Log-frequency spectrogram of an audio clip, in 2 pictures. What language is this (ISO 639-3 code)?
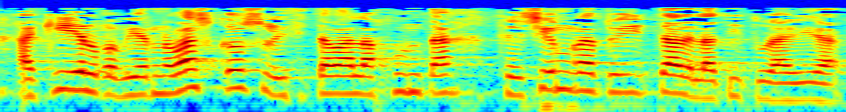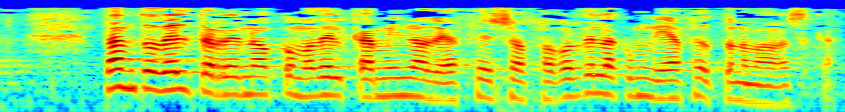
spa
